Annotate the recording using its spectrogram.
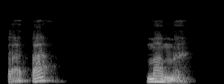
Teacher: Simultáneamente debuta el consonantismo con una oclusiva labial, P, y la nasal, M, que es la segunda.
